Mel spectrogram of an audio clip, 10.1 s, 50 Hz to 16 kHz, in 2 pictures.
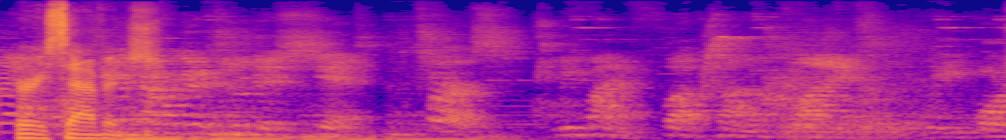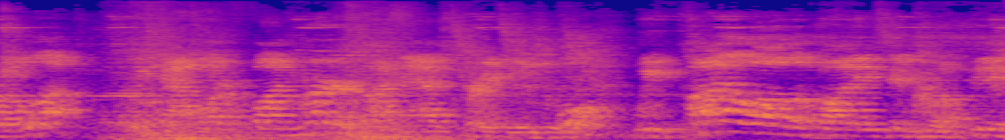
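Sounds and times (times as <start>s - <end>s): person talking: 0.0s - 0.9s.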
